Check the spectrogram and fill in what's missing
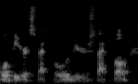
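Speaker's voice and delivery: sheepish whisper of giving in; hushed, chastened agreement; meek whisper. Retold or imitated. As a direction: whisper it like a scolded kid backing down. Relatives backing down, quoted meekly.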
